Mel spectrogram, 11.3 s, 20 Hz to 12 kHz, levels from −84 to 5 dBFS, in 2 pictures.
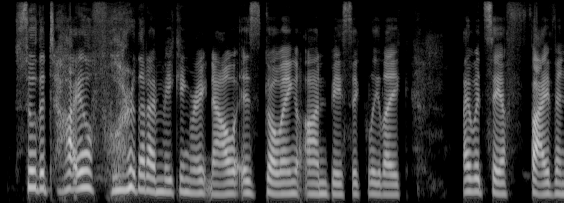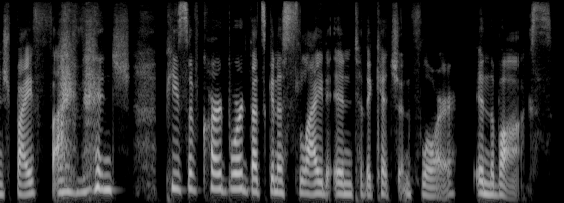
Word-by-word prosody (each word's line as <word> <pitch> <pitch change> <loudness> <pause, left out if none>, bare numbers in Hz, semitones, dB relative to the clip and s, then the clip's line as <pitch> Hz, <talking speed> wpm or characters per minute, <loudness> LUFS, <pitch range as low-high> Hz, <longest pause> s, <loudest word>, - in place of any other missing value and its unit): So 285 -1 +3
the 265 - +4
tile 270 +4 +4
floor 240 +3 +1
that 245 -2 +1
I'm 215 -1 +3
making 210 0 -3
right 190 0 -1
now 175 +1 +3
is 190 -2 -3
going 180 -1 +3
on 180 0 0
basically, 175 +1 -5
like, 165 -1 -1 0.5
I 215 - +3
would 215 -2 -1
say 190 -3 +2
a 180 - 0
5 180 - +3
inch 175 -2 -5
by 170 +2 +2
5 210 +3 -1
inch 245 -4 -1 0.3
piece 265 -2 -3
of 255 -3 -3
cardboard 260 -1 +2
that's 215 -2 +3
gonna 205 -2 0
slide 185 -1 0
into 175 -1 -3
the 155 - -4
kitchen 180 -1 -7
floor 165 +1 -6 0.2
in 190 -2 -1
the 170 - -2
box. 170 - -4
195 Hz, 190 wpm, -25 LUFS, 175-235 Hz, 0.5 s, the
